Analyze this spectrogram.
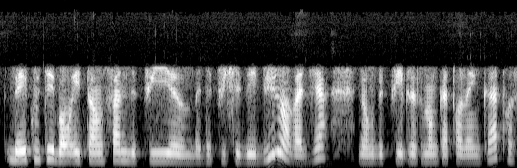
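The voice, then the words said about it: Slight Italian accent. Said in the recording (French): “Vous avez un petit accent, vous êtes un peu italienne aussi?”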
